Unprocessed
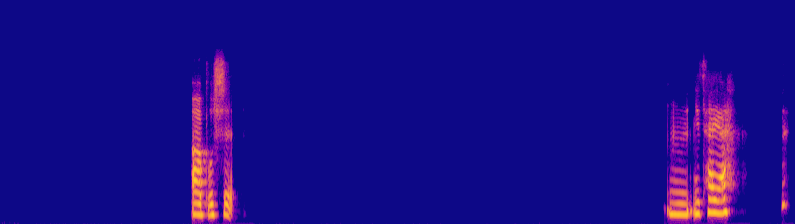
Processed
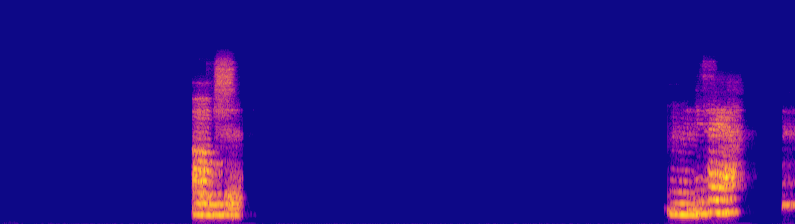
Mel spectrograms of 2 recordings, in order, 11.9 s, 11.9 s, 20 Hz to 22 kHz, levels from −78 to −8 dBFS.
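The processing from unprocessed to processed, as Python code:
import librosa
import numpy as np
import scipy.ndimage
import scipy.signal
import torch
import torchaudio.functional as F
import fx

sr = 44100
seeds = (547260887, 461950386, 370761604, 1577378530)

y = fx.rev_gated(x, sr, seeds[0], gate_ms=180, shape='flat', drr_db=-7.0)
y = y * 10.0 ** (-6.5 / 20.0)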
